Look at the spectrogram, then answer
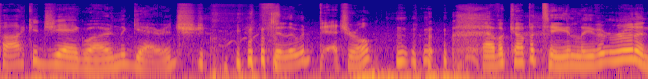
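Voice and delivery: put-on accent sliding from Australian into Scottish. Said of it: "You started becoming Aussie, and then you went Scottish".

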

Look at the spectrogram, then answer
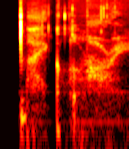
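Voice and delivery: soft whispering. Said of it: "Let's say it in, like, a-, A S M R".

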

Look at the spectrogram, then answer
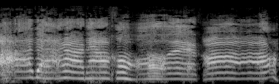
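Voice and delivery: very high shriek with a long, stretched "ah". Retelling the drunk passenger's reply: imitating someone shrieking. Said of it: "And she fucking s-, like".

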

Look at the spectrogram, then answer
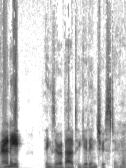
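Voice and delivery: sinister, understated, menacing delivery. Voicing a character who laughs over forbidden cookbooks: sinister and understated. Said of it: "So sinister. So understated".

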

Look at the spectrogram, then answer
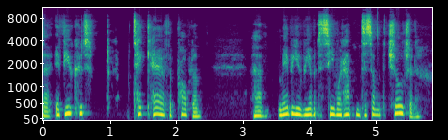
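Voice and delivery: put-on tipsy voice. The narrator speaks as Gorman while the ale takes hold, tipsy Gorman voice. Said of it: "the ale is really taking a hold".

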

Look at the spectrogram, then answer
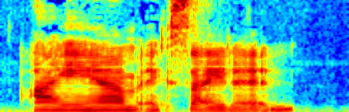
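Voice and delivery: put-on flat, robot-like monotone voice. Retelling a spouse's reply: imitating robotic flat voice. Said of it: "like a robot".

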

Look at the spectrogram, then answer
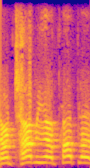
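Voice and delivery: weird, very high puppet voice. Speaker retells a man who picks up a ringing phone, weird Muppet voice. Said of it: "In his weird Muppet voice he suddenly has".

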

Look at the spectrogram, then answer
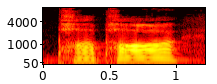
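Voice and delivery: put-on thick, dumb-sounding German accent. Describing the first scene, imitating the son in a thick, dumb German accent. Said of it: "a thick, dumb German accent".

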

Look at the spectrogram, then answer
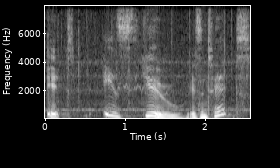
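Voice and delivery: choked, strangled high voice, close to breaking. A woman moves slowly closer to the narrator, speaking in a strangled voice. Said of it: "She intoned in a strangled voice".

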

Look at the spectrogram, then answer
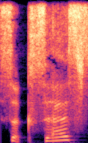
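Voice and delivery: croaking, hoarse, hushed, breathy near whisper. Burned and sitting up, the narrator croaks a single word. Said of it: "I croaked".

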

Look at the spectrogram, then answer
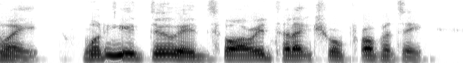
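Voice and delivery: plain

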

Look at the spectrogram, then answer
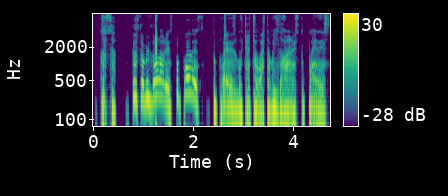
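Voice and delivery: needy, groveling, coaxing voice. Acting out the inner voice that urges spending money: Gollum voice. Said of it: "la voz del Gollum".

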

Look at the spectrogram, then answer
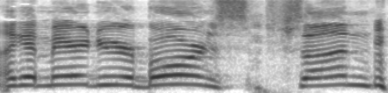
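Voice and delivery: very high put-on old man voice. Joking to a younger listener about their age: sounding like old man Johnson. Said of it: "Now you sound like old man Johnson".

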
